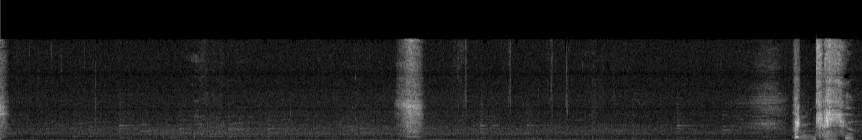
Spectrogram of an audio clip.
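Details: Outdoors in a summer garden, a person allergic to grass gives a soft sneeze-like burst, then a sharp, forceful sneeze near the end; sneezing.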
